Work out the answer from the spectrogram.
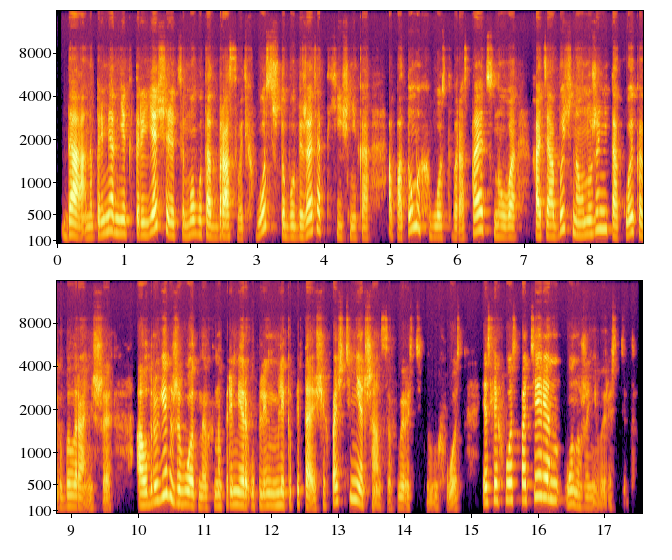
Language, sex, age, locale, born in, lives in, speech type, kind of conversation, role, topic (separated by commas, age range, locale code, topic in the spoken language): Russian, female, 40-44, ru-RU, Belarus, Spain, read, expert-assistant, expert, Почему у некоторых животных есть хвост?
